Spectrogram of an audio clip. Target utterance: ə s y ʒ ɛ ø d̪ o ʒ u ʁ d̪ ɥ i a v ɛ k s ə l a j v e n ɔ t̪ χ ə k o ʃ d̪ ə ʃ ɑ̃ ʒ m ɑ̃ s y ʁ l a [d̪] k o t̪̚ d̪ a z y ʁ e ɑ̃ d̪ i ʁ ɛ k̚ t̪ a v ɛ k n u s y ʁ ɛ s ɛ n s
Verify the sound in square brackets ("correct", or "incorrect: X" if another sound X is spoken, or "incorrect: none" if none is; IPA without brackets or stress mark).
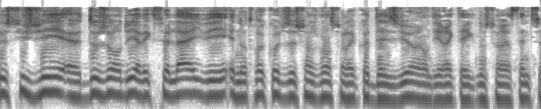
incorrect: none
